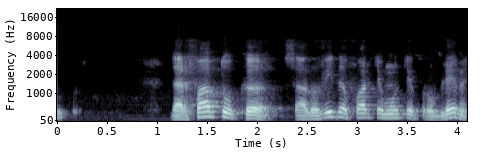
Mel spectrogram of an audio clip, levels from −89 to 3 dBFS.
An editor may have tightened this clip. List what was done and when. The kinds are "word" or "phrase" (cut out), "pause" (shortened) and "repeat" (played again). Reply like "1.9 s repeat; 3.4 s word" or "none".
none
